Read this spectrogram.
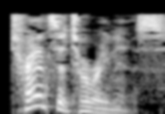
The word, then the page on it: transitoriness: British English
